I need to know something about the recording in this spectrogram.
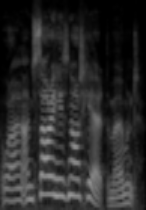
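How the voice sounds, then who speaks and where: An actress playing the loyal, spirited wife of a British detective, with an expressive, polite manner in a radio drama. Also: female voice, mid-range voice, quick pace. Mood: polite, helpful.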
